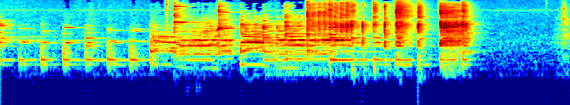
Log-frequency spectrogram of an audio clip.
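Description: An incoming call sets off a phone ringtone: a loud, bright melodic tune of repeated short notes that builds into a fuller, busier phrase, then cuts off, leaving near silence.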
